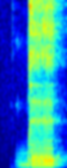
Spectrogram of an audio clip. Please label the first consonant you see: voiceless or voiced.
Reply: voiced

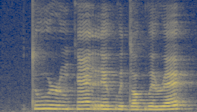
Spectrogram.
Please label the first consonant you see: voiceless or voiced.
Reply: voiceless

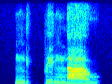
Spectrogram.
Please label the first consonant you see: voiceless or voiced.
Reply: voiced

